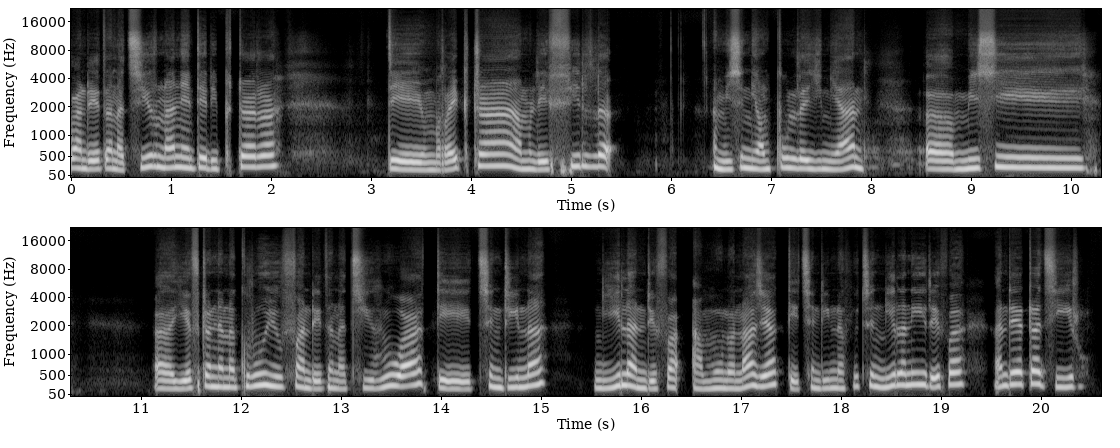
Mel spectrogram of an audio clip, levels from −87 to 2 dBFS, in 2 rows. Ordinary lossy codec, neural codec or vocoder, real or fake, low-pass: none; autoencoder, 48 kHz, 32 numbers a frame, DAC-VAE, trained on Japanese speech; fake; none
